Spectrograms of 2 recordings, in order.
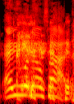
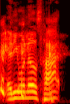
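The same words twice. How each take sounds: First: Louder, higher mock plea to the room; calling out. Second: Said in the usual way. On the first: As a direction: repeat it as if nobody heard, amused. Repeats the ignored question, escalating.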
